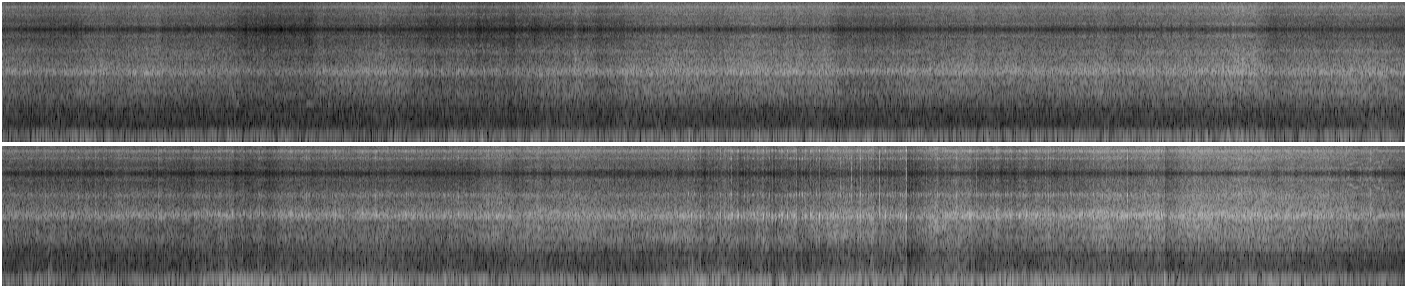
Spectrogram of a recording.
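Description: Wind rushing over a helmet camera's microphone during parachute canopy flight: a steady noisy rush with low buffeting that grows louder over the second half, on the final approach to landing.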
